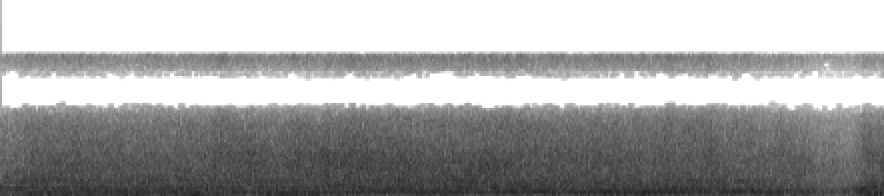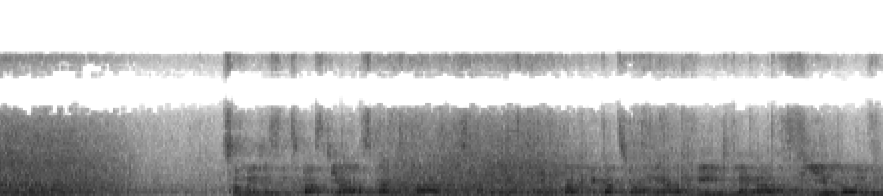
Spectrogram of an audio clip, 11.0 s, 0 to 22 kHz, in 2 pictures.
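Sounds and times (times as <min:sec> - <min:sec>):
drag car engine roaring: 0:00.0 - 0:11.0
tyres spinning on tarmac: 0:00.0 - 0:11.0.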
